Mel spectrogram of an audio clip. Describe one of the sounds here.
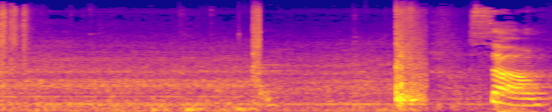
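An oven door swings shut with a thud.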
